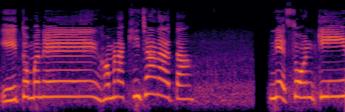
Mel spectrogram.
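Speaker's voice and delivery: put-on young bride puzzled by being called sister.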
